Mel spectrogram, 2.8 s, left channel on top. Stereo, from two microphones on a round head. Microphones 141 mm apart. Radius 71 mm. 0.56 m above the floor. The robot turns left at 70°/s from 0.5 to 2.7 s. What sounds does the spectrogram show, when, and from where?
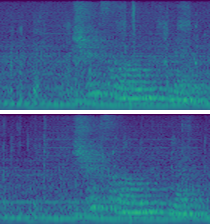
0.9 s a woman speaking: 170° left, 4.5 m; by 2.8 s 45° left, 4.5 m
